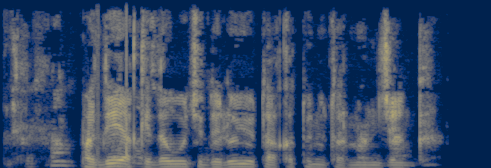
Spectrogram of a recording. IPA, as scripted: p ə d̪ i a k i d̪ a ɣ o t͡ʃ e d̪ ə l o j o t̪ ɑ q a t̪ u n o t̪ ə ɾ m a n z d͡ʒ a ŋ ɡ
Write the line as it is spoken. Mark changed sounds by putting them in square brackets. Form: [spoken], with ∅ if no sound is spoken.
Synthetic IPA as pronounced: p ə d̪ [e] a [q] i d̪ a [w] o t͡ʃ e d̪ ə l o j o t̪ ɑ q a t̪ u n o t̪ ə ɾ m a n z d͡ʒ a ŋ ɡ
